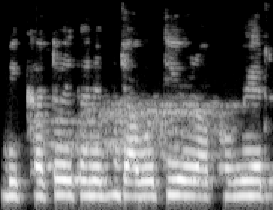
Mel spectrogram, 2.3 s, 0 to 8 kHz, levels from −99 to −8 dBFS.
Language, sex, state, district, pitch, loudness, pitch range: Bengali, female, West Bengal, North 24 Parganas, 210 Hz, -15 LUFS, 210-215 Hz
